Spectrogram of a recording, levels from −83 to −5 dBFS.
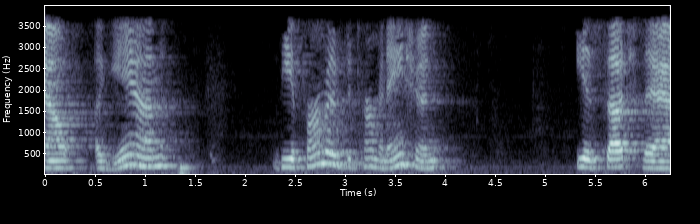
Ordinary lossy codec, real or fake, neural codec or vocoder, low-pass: MP3, 32 kbps; real; none; 3.6 kHz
